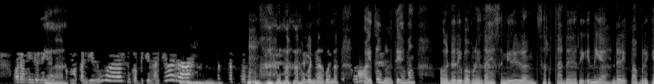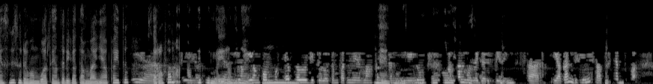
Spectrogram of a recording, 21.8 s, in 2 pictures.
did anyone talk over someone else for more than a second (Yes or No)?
Yes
